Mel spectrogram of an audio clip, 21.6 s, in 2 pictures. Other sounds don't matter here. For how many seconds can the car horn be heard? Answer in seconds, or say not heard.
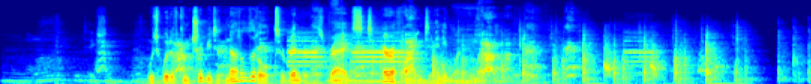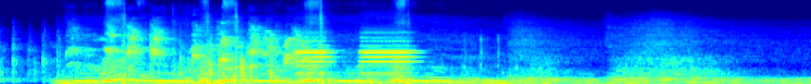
4 s.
